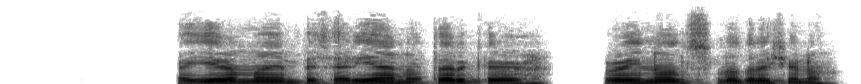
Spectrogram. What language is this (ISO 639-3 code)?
spa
